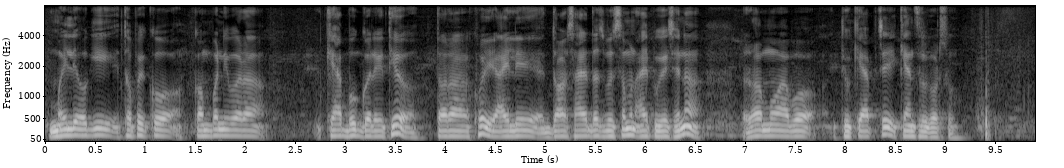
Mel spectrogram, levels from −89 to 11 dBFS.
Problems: none marked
